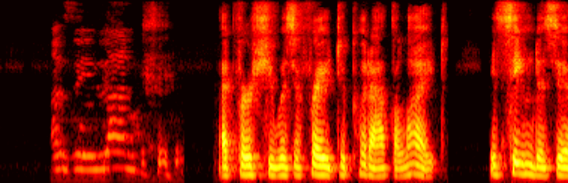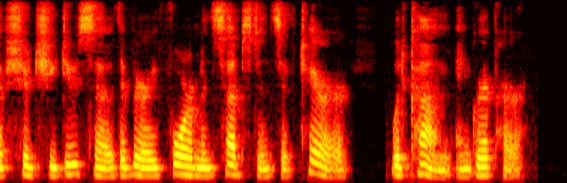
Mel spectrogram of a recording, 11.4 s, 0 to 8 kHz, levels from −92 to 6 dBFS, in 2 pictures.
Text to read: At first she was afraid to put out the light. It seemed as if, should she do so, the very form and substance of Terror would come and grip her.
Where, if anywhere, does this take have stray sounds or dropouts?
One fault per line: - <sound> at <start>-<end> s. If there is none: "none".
- laugh at 0.5-1.9 s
